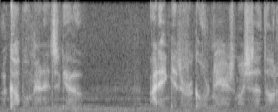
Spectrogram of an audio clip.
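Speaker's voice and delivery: hushed, excited hunter's whisper. Real, not acted. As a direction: whisper the story so nothing in the woods hears. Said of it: "I don't even know I'm whispering".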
